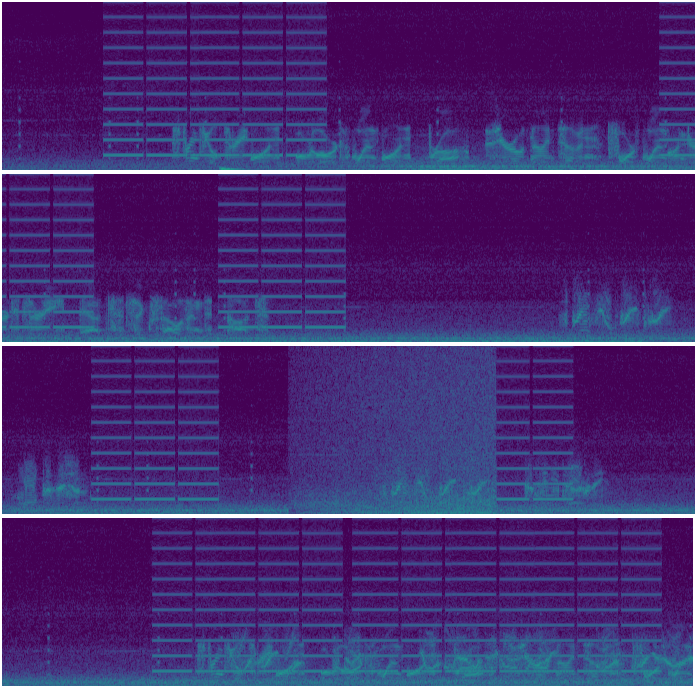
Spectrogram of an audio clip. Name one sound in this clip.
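A twin-engine fighter jet roars on its takeoff run.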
